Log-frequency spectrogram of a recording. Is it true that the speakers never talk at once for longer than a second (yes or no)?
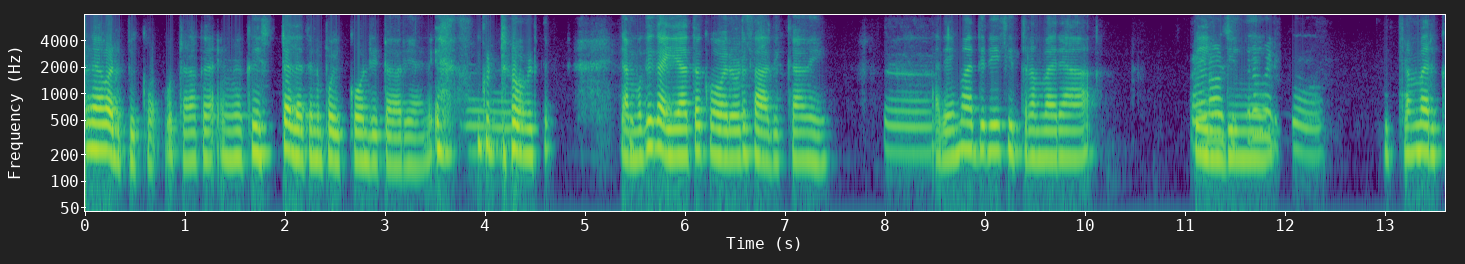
yes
